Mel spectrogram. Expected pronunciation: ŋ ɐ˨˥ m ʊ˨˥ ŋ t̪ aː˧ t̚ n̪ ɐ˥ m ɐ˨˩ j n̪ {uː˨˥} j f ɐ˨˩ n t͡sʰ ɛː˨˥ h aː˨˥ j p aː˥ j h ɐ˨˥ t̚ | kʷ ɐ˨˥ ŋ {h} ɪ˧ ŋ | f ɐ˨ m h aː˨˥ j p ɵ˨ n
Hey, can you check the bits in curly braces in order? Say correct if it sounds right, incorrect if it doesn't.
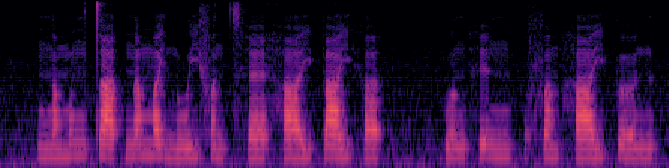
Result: correct, correct

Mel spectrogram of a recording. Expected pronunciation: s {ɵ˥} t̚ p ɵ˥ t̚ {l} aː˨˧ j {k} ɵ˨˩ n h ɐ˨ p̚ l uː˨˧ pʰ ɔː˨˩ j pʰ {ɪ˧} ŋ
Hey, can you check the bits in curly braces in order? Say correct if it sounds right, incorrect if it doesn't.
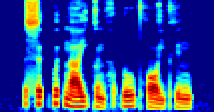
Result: correct, incorrect, correct, incorrect

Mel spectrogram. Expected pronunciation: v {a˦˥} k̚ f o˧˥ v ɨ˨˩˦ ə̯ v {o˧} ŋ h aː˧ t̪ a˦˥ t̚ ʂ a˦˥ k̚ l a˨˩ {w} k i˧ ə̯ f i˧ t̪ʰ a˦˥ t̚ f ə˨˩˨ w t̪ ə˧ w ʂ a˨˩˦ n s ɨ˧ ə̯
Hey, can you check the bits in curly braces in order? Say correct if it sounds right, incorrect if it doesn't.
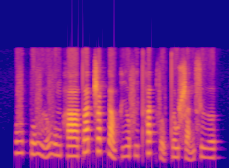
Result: incorrect, correct, correct

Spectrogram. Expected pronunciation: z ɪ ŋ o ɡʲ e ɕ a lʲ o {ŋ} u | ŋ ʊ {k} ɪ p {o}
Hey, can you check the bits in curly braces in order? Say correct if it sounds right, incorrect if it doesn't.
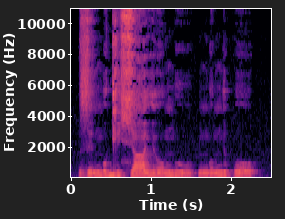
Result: correct, incorrect, correct

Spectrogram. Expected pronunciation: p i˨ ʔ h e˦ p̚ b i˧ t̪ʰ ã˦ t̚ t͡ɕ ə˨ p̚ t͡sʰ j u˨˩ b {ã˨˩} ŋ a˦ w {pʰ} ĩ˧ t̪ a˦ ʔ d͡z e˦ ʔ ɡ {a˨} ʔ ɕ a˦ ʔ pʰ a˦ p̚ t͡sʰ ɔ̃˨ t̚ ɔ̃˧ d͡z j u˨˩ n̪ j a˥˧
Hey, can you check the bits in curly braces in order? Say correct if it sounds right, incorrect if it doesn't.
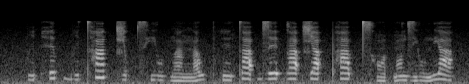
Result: correct, correct, incorrect

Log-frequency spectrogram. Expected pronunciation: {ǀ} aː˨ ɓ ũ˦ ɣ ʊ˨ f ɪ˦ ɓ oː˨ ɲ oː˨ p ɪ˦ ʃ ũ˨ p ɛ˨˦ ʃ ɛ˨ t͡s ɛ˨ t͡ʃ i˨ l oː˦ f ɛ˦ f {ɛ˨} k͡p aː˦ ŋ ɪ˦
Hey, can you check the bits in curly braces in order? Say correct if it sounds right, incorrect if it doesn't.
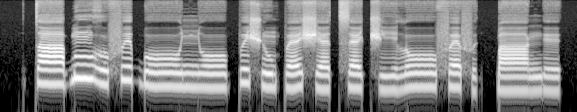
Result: incorrect, incorrect

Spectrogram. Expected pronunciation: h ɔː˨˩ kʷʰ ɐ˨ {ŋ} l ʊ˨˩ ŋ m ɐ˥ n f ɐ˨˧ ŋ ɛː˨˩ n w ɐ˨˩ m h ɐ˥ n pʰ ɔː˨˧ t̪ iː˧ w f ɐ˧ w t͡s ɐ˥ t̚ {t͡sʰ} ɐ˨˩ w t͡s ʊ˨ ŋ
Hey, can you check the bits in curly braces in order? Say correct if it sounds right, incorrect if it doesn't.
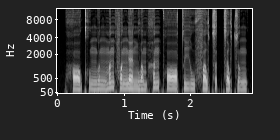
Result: correct, incorrect

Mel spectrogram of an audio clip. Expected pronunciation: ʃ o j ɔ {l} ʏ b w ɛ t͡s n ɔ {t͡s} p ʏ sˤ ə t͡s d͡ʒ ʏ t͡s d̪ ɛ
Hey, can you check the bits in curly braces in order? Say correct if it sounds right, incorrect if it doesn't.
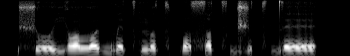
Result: incorrect, correct

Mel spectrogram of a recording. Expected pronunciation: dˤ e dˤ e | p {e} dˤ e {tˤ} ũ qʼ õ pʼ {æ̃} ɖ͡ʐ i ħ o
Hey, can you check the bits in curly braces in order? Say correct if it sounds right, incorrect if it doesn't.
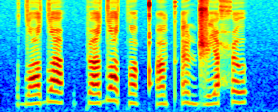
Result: correct, correct, correct

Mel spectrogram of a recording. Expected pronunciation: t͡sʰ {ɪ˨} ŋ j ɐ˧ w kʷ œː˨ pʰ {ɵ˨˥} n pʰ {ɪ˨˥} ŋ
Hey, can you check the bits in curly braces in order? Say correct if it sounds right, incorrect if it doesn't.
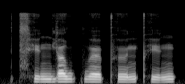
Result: correct, correct, correct

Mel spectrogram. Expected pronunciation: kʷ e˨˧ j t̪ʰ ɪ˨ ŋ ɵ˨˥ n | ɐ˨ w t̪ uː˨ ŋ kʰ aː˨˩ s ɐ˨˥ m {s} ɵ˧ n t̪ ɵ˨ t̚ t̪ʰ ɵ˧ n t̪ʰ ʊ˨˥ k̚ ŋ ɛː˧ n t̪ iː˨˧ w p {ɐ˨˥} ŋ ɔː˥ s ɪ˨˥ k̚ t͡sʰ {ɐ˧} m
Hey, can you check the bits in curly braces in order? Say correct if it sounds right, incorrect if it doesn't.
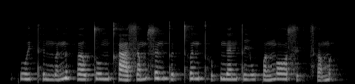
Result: correct, correct, incorrect

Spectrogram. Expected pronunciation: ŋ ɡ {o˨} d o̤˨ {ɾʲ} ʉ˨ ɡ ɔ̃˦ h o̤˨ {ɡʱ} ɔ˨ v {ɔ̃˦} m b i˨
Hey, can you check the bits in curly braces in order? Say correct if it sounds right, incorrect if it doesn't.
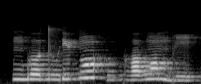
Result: correct, correct, correct, correct

